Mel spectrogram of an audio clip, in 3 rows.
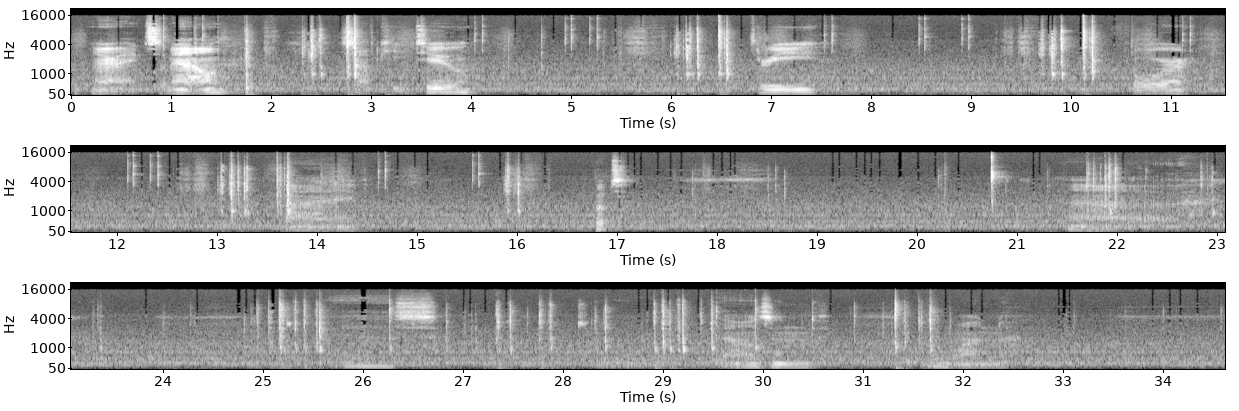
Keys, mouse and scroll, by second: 0.9-2.5 drag, 4.0 right click, 4.9-6.6 drag, 7.5-9.1 right drag, 8.5 click, 11.1 right click, 13.0 click, 14.6 right click, 16.5 click, 29.1 0.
